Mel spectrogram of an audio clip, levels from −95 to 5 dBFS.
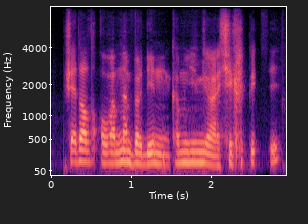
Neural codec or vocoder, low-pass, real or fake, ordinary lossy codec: codec, 16 kHz, 0.8 kbps, ZipCodec; none; fake; none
